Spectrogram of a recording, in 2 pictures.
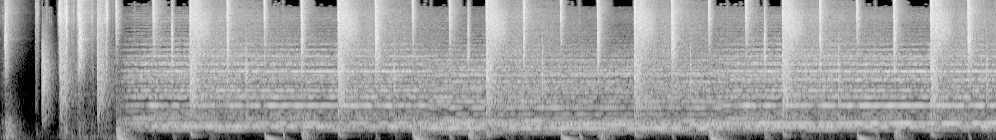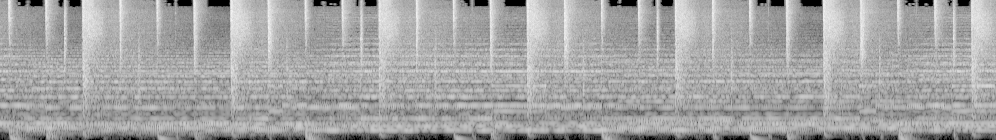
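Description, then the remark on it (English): Instrumental intro music: a steady, driving beat under sustained layered chords, holding a loud, even level throughout after a brief opening hit, with no voices. “You do have to listen to that, but listen to the intro music, and then you can hear all about it on Humming Fools.”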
